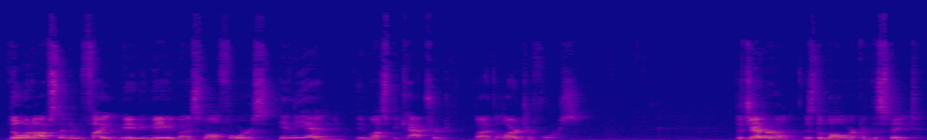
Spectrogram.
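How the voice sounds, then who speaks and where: A man reading a classic text aloud like a teacher, in measured, deliberate phrases. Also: fairly low pitch. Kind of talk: audiobook-style read-aloud of a classic text. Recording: roomy, echoey home recording.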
